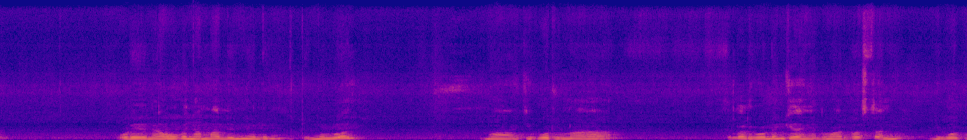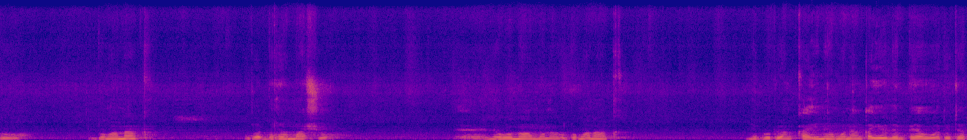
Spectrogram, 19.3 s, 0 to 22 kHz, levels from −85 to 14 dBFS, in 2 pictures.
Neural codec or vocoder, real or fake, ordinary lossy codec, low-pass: vocoder, 44.1 kHz, 128 mel bands, Pupu-Vocoder; fake; none; none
